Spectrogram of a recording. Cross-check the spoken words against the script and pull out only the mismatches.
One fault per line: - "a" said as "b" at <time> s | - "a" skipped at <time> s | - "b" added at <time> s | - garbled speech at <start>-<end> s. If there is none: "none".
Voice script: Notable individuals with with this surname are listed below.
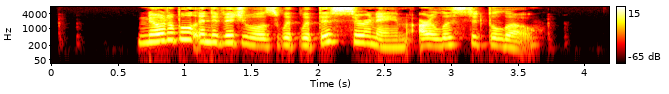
none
